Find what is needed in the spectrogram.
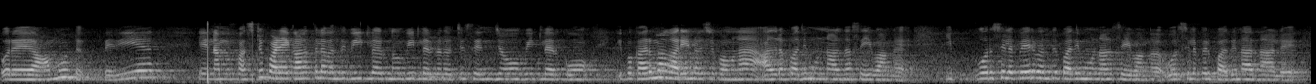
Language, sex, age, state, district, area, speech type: Tamil, female, 30-45, Tamil Nadu, Cuddalore, rural, spontaneous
